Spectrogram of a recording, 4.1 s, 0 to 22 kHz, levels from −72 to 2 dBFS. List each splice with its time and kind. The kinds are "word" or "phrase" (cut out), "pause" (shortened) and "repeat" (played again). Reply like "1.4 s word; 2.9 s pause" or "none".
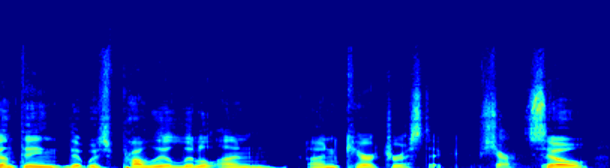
none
